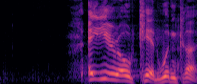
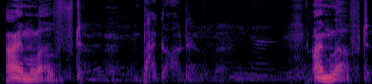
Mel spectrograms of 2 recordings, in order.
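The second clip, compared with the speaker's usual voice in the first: lower, much softer, almost whispered; hushed affirmation; 9 semitones lower, 13 dB quieter, slower than usual. Pretend. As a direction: breathe it like a secret. Soft confession of being loved.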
